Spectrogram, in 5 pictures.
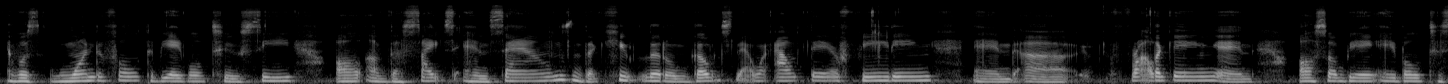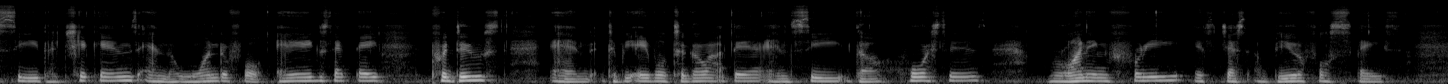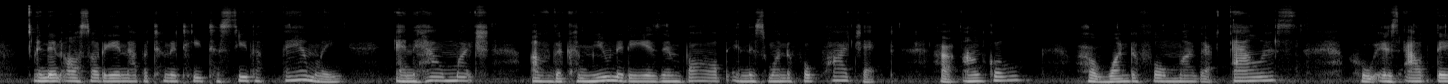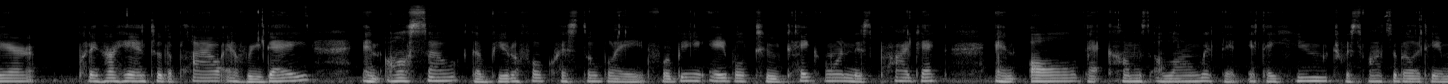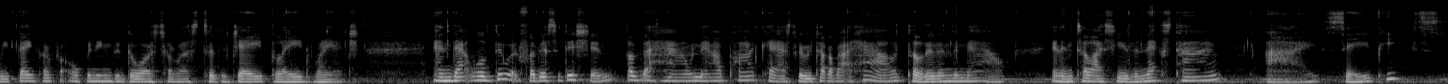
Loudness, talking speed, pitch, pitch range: -30 LUFS, 145 wpm, 145 Hz, 130-165 Hz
